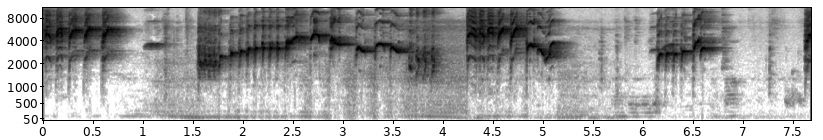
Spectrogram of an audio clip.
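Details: Greater green leafbird singing as a lure for other leafbirds. High chattering phrases lead into a long rising and falling whistled run, then more scratchy bursts. A low rumbling hum lies under the middle section.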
